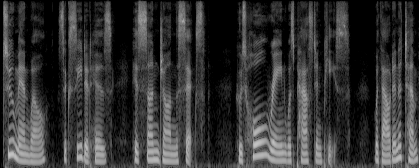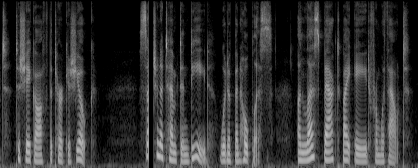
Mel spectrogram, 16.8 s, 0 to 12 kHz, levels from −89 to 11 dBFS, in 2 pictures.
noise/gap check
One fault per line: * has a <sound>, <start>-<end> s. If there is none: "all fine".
* has a dropout, 11.3-11.5 s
